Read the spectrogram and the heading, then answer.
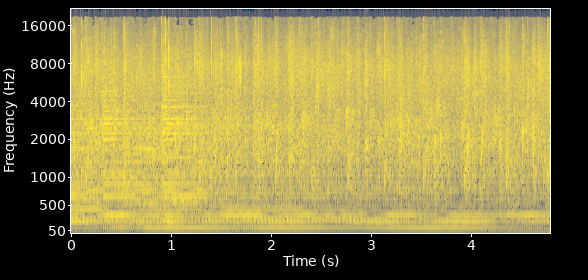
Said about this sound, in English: Clap your hands and tell God you want to get there.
